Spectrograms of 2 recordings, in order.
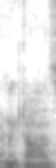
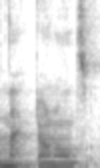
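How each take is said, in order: First: The first syllable is a reduced 'Muk'. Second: The first syllable sounds like 'Mac'.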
